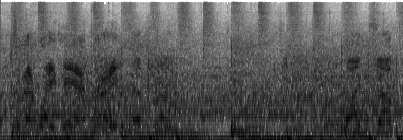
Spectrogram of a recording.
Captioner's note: crowd cheering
